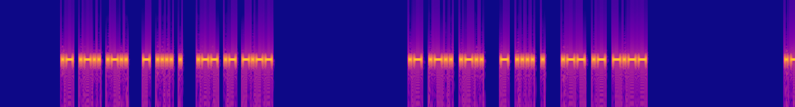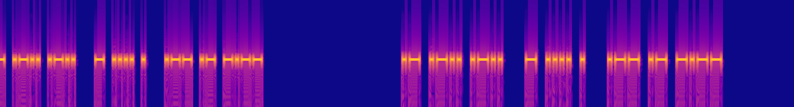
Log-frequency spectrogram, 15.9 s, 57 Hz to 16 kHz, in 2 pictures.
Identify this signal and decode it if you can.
Morse code, heard as a keyed tone, about 43 wpm, 700 Hz. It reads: ALL THE WAY ALL THE WAY ALL THE WAY ALL THE WAY
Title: Speed-Racing - Sets of 3 Words 35wpm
